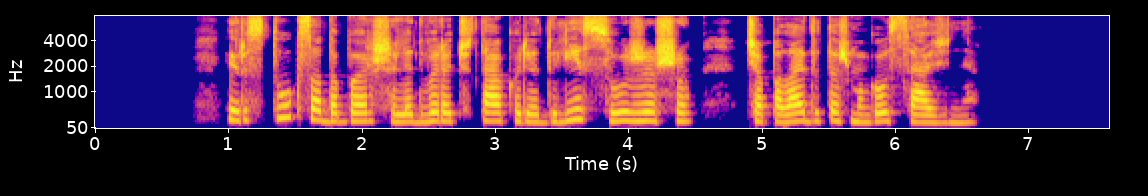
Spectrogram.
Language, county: Lithuanian, Vilnius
